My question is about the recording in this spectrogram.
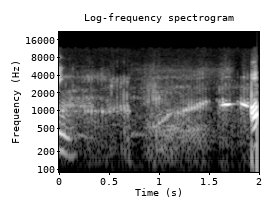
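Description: Cartoon snoring sound effects of hibernating bears: a faint rumbling snore, then a rising glide in pitch about a second in and a short held tone near the end.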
